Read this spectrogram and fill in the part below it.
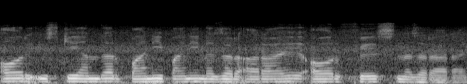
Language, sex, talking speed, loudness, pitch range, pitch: Hindi, male, 190 wpm, -13 LUFS, 125-135 Hz, 125 Hz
